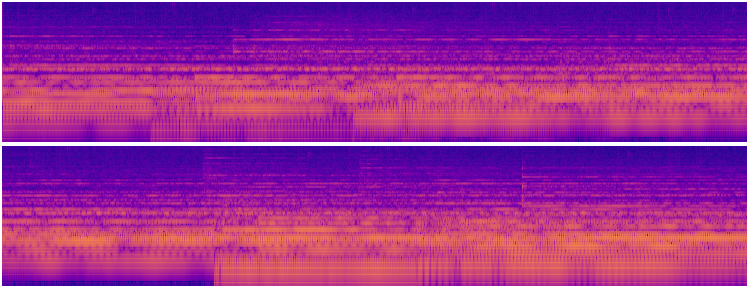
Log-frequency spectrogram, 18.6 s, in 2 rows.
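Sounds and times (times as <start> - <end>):
741 Hz frequency ambient meditation music: 0.0 - 18.6.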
